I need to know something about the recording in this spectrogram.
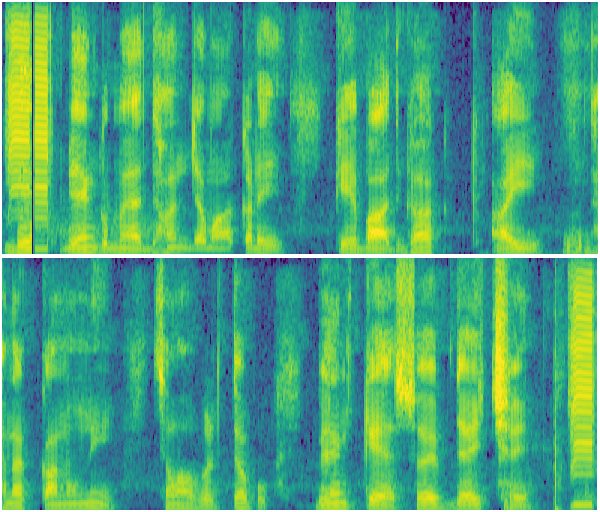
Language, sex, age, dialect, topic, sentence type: Maithili, male, 25-30, Eastern / Thethi, banking, statement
